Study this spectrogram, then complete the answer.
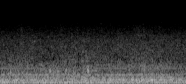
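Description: A sailboat under sail in light wind near Gruissan gives a steady broadband rush of wind and water, constant and fairly loud, with no voices.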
